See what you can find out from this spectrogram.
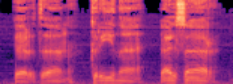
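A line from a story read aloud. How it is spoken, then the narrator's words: Hoarse voice. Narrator (Russian): хриплым голосом произнес он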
